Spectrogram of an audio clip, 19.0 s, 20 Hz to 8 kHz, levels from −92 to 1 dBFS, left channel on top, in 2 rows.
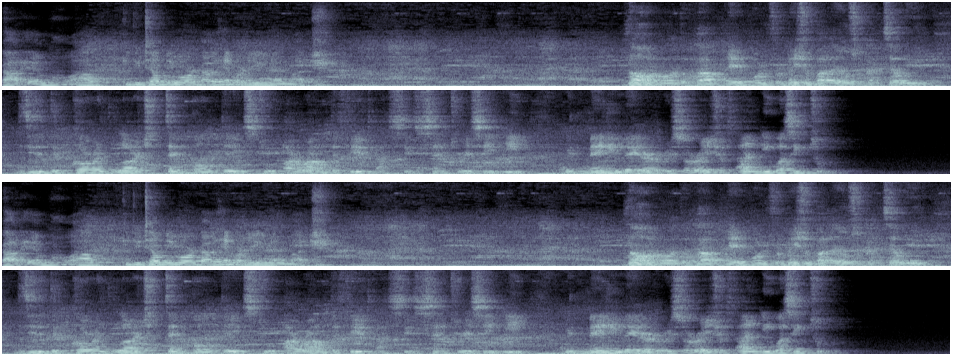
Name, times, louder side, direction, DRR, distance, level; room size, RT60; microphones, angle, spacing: voice 1, 0.0-3.3, right 1 dB, 15° right, 2 dB, 0.4 m, -21 dB
sound 1, 0.7-16.1, equal, 60° right, 1.2 m, -28 dB
voice 2, 6.2-17.7, equal, 30° right, -11 dB, 1.5 m, -21 dB
4.2 x 3.6 x 2.7 m, 0.84 s
head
